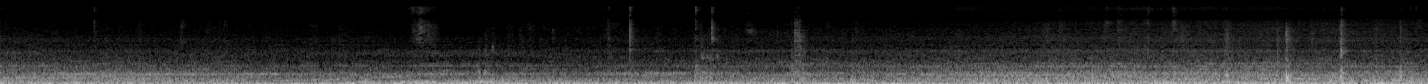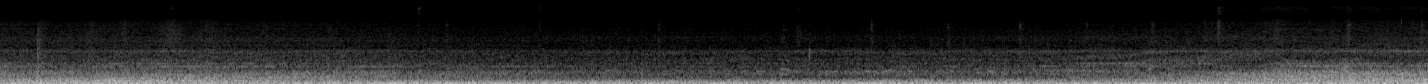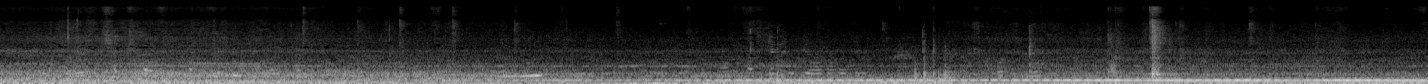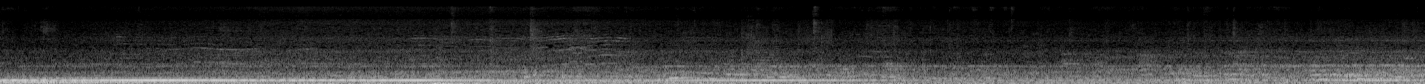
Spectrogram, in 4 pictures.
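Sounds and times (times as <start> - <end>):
train carriage rumble and hum: 0.0 - 57.0
faint voices: 21.4 - 57.0.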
